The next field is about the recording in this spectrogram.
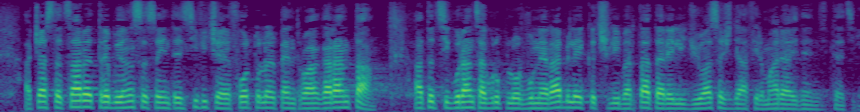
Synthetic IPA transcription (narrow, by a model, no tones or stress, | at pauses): at͡ʃast̪ət̪saɾət̪ɾe̞buje̞ɨnsəsəint̪e̞nsifit͡ʃe̞ːfo̞rt̪urilepe̞nt̪ɾuaɡaɾant̪aat̪ɨt̪siɡuɾant̪saɡɾupulo̞rvulne̞ɾabile̞kɨt̪ʃilibe̞rt̪at̪eaɾe̞lid͡ʒioasəʃid̪e̞afirmaɾeaid̪e̞nt̪i̥t̪ət̪si̥j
